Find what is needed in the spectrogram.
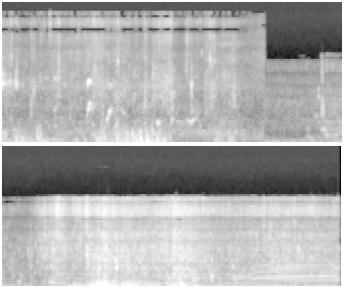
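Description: Water splashing as a child jumps into shallow sea water. Near the end, a person's drawn-out, rising vocal call.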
